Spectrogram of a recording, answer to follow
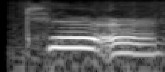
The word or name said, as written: tooter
